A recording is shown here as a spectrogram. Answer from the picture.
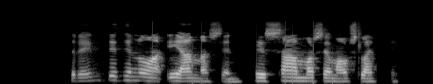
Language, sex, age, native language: Icelandic, female, 60-69, Icelandic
